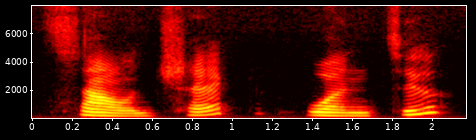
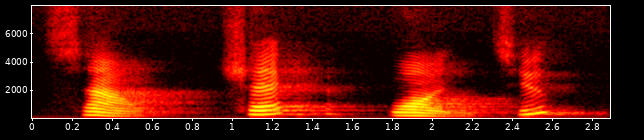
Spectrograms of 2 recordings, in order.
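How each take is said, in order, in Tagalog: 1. Tuyo ang boses, walang dagdag na echo. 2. May dagdag na echo effect ang boses. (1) "ito po ang boses ko kapag po naka V eight live sound card" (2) "lalagyan natin ng konting echo"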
